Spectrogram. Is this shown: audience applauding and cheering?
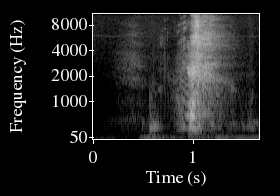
no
